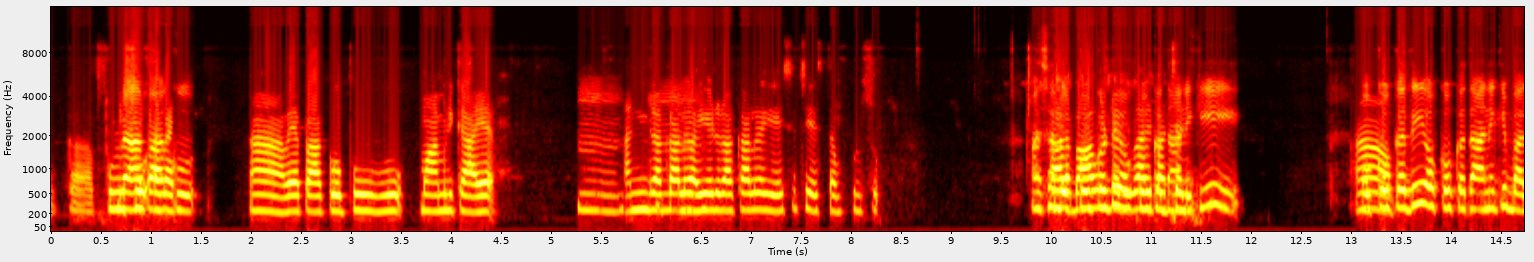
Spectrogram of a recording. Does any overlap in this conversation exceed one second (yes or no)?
yes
